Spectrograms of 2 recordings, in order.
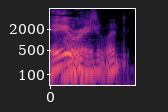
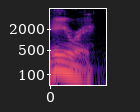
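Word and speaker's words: Ehire: His first name, E-H-I-R-E. I can't pronounce it. – A-Ray. Just think A-Ray.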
